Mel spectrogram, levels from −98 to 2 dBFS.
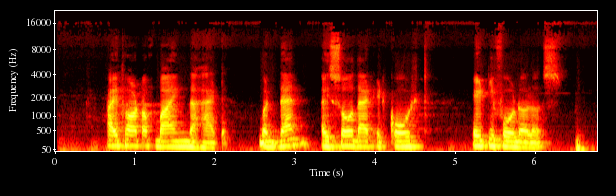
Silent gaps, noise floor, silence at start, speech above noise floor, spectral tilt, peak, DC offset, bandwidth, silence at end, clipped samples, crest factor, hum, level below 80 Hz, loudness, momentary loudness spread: none; -51 dBFS; 0.1 s; 34 dB; -7.5 dB/octave; -4 dBFS; under 0.1%; 11.5 kHz; 0.15 s; under 0.1%; 14 dB; none; -38 dBFS; -18 LUFS; 12 LU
